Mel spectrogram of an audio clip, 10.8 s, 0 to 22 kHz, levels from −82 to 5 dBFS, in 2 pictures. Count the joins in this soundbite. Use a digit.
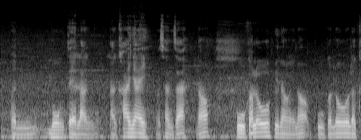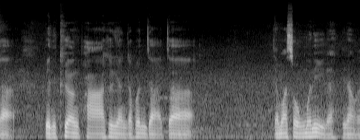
1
